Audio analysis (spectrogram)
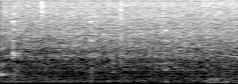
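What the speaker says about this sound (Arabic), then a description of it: "اول ما البصل يكبر هنبتدي نحط كل المكونات التانية بتاعتنا اللي هو المشروم والبيف بيكن" Onion, mushrooms and beef bacon frying in a pan give a dense, even sizzle throughout, close and steady with faint crackles and no voices.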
